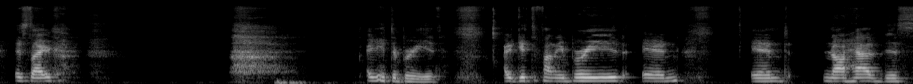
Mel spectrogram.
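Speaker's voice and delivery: happy crying, tearful with joy. Speaker thanking everyone while sharing good news, crying happy tears. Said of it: "I'm crying because I'm happy".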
